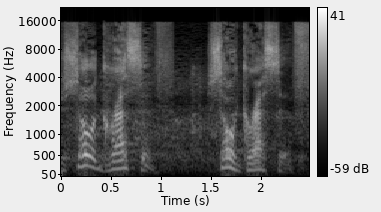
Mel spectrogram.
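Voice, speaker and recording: A man puts on a character voice pitched high. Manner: accusing.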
